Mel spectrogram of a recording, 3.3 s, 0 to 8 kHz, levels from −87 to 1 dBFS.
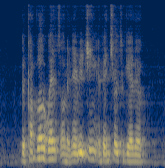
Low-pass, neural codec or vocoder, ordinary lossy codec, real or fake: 7.2 kHz; codec, 24 kHz, 1 kbps, SNAC; none; fake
